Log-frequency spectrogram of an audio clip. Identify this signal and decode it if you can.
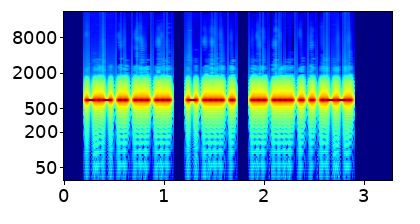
Morse code, heard as a keyed tone, about 44 wpm, 700 Hz. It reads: KISS THE SHEEP
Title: Dit Challenge 45wpm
